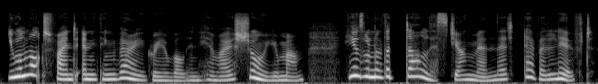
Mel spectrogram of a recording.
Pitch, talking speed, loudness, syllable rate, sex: 250 Hz, 240 wpm, -18 LUFS, 6.8 syllables/s, female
